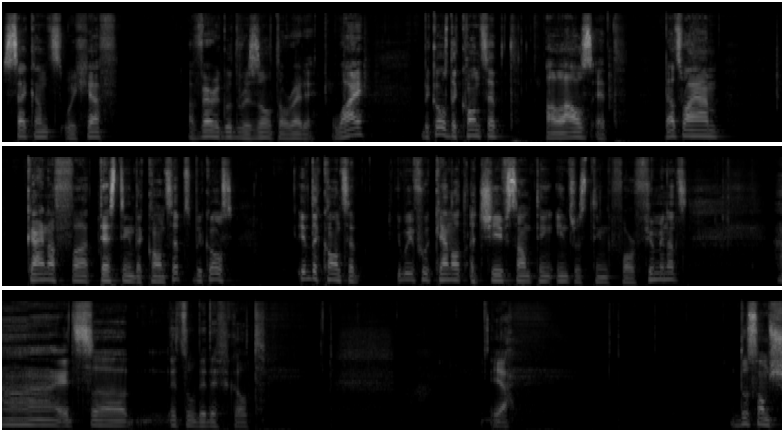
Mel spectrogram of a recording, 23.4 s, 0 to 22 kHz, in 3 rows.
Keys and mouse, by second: 3.5 3, 7.6-14.4 drag, 7.6-14.4 middle drag, 7.6-14.4 right drag, 11.6 1, 14.8 shift+r, 16.4 ctrl+r, 23.1-23.4 typing.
